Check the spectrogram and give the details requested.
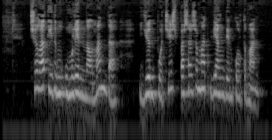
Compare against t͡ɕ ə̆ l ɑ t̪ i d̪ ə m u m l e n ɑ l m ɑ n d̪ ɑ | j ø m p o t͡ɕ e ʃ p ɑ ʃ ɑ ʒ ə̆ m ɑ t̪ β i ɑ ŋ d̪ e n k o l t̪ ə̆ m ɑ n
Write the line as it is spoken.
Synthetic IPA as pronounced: t͡ɕ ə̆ l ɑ t̪ i d̪ ə m u m l e nː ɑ l m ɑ n d̪ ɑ | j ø n p o t͡ɕ e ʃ p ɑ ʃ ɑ ʒ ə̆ m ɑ t̪ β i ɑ ŋ d̪ e n k o l t̪ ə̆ m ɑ n

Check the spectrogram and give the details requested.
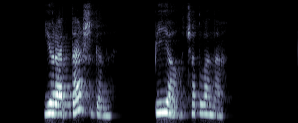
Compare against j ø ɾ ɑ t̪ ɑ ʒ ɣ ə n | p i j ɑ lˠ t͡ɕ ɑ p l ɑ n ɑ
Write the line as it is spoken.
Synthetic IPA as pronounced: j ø ɾ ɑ t̪ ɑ ʃ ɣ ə n | p i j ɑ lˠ t͡ɕ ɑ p l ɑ n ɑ

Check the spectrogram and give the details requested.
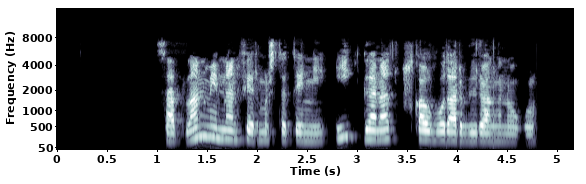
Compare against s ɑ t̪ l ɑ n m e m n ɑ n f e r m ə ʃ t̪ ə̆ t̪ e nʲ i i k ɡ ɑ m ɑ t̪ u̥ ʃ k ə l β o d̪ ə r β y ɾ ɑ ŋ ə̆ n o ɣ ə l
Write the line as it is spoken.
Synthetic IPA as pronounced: s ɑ t̪ l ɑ n m e m n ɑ n f e r m ə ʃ t̪ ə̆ t̪ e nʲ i i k ɡ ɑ n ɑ t̪ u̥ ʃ k ɑ l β o d̪ ɑ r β y ɾ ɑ ŋ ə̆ n o ɣ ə l

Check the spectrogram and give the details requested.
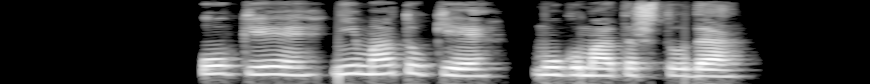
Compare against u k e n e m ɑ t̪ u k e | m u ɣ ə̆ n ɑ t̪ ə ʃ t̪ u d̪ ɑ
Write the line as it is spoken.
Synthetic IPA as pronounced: u k e n i m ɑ t̪ u k e | m u ɣ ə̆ m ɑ t̪ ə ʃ t̪ u d̪ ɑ

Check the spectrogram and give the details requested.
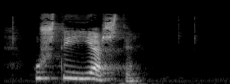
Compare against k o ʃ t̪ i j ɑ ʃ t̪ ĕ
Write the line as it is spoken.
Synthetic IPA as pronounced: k u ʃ t̪ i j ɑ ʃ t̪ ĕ

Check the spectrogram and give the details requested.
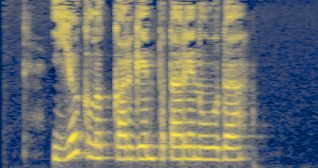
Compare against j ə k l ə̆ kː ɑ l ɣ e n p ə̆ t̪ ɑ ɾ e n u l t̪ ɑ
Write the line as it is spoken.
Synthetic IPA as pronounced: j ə k l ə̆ kː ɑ r ɣ e n p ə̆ t̪ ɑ ɾ e n u l d̪ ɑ

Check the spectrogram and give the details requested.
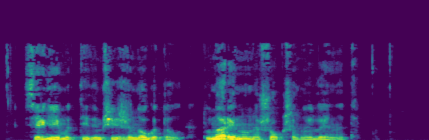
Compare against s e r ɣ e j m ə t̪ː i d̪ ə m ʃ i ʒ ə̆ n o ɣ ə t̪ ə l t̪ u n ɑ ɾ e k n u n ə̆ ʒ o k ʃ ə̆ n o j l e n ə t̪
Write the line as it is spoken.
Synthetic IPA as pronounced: s e r ɣ e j m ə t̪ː i d̪ ə m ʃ i ʒ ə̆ n o ɣ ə t̪ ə l t̪ u n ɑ ɾ e n u n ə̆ ʃ o k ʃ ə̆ n o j l e n ə t̪

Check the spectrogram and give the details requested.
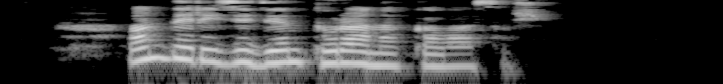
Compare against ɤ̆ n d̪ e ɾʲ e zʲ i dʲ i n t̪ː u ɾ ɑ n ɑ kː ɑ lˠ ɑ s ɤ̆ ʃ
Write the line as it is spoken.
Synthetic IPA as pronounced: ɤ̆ n d̪ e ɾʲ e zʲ i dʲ e n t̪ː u ɾ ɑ n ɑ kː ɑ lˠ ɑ s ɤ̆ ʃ

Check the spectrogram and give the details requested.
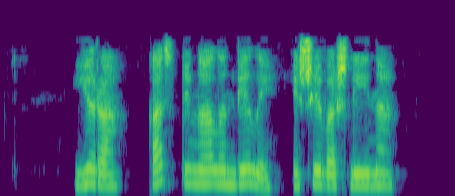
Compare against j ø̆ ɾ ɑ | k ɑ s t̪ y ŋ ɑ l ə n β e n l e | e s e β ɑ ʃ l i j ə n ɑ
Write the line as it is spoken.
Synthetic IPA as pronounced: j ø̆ ɾ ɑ | k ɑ s t̪ y ŋ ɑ l ə n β e l e | e ʃ e β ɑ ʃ l i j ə n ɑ

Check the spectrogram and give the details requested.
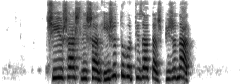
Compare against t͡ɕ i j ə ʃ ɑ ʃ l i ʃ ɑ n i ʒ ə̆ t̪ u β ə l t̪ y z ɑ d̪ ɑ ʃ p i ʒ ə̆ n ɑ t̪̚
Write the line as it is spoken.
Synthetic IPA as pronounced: t͡ɕ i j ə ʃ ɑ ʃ l i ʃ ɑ n i ʒ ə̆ t̪ u β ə r t̪ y z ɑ t̪ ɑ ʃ p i ʒ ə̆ n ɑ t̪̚

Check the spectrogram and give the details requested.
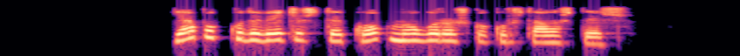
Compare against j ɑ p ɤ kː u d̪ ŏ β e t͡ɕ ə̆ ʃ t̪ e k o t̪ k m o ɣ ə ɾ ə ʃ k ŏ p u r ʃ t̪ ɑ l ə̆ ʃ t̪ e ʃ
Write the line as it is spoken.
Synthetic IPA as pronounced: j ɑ p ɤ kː u d̪ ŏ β e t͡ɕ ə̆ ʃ t̪ e k o k m o ɣ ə ɾ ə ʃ k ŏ k u r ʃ t̪ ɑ l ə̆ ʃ t̪ e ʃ

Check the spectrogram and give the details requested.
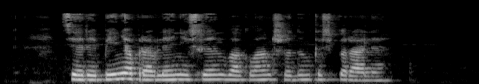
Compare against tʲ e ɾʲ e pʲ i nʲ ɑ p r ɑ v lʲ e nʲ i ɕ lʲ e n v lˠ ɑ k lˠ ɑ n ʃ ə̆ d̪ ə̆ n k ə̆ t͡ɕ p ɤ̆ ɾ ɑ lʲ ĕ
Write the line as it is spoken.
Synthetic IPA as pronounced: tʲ e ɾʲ e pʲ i nʲ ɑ p r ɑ v lʲ e nʲ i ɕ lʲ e n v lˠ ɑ k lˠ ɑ n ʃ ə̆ d̪ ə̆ n k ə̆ t͡ɕ p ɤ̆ ɾ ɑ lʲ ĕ

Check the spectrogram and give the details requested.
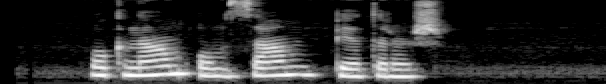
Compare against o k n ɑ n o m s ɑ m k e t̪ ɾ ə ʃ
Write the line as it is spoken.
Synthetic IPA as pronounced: o k n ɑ m o m s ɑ m p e t̪ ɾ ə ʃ

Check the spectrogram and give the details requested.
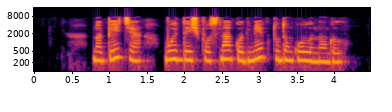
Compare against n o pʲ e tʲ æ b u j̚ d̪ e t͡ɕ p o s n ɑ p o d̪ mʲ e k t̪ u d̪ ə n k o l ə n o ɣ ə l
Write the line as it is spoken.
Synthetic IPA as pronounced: n o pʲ e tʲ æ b u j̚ d̪ e t͡ɕ p o s n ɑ k o d̪ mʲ e k t̪ u d̪ ə m k o l ə n o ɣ ə l

